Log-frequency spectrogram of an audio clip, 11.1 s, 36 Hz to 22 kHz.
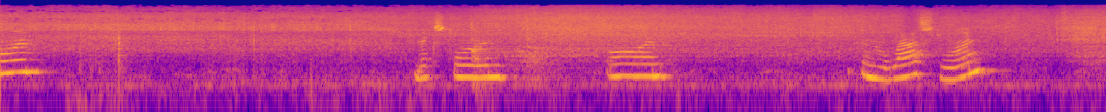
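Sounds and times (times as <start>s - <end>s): fish sizzling on a grill: 0.0s - 11.0s.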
